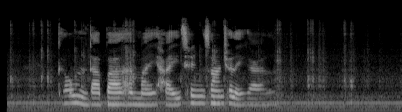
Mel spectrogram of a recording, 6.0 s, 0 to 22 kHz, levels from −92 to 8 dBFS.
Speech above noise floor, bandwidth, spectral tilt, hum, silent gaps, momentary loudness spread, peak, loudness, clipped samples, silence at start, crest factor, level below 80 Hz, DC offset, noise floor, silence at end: 21 dB; 12.5 kHz; -3.5 dB/octave; none; none; 23 LU; -14 dBFS; -31 LUFS; under 0.1%; 0.1 s; 20 dB; -66 dBFS; under 0.1%; -52 dBFS; 0 s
